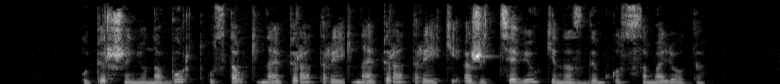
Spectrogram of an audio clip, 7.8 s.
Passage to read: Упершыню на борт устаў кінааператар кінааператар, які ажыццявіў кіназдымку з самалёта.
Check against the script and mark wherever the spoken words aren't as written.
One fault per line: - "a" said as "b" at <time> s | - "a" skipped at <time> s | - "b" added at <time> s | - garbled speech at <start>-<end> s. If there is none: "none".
none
